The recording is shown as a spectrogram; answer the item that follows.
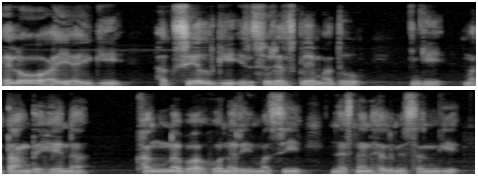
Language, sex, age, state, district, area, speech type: Manipuri, male, 30-45, Manipur, Churachandpur, rural, read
